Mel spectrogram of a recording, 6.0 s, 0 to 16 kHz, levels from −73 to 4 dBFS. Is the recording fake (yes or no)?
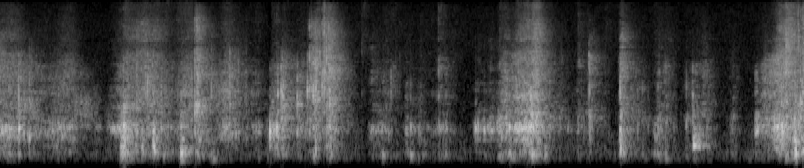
no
